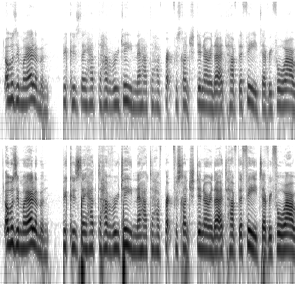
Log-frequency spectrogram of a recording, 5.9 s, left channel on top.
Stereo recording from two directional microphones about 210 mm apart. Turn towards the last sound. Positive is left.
turn(degrees=-45)  # may be behind; listen again after turning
